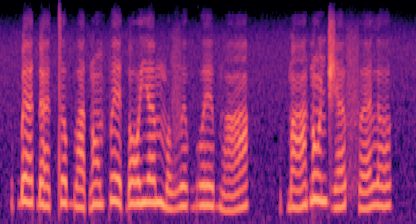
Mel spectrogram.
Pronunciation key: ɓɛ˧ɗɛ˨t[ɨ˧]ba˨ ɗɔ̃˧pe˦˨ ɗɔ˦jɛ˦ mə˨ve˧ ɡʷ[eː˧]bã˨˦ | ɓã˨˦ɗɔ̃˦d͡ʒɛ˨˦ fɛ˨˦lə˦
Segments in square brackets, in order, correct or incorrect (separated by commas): incorrect, correct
